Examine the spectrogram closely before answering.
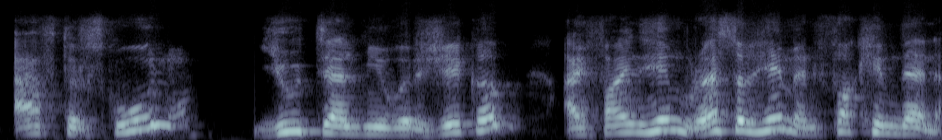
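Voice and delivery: put-on eager plotter with a foreign accent; Ahmed. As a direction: lay out the plan in rising accented English. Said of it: "kinda fresh off the boat".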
